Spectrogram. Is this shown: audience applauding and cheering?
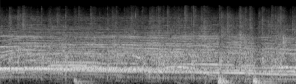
yes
